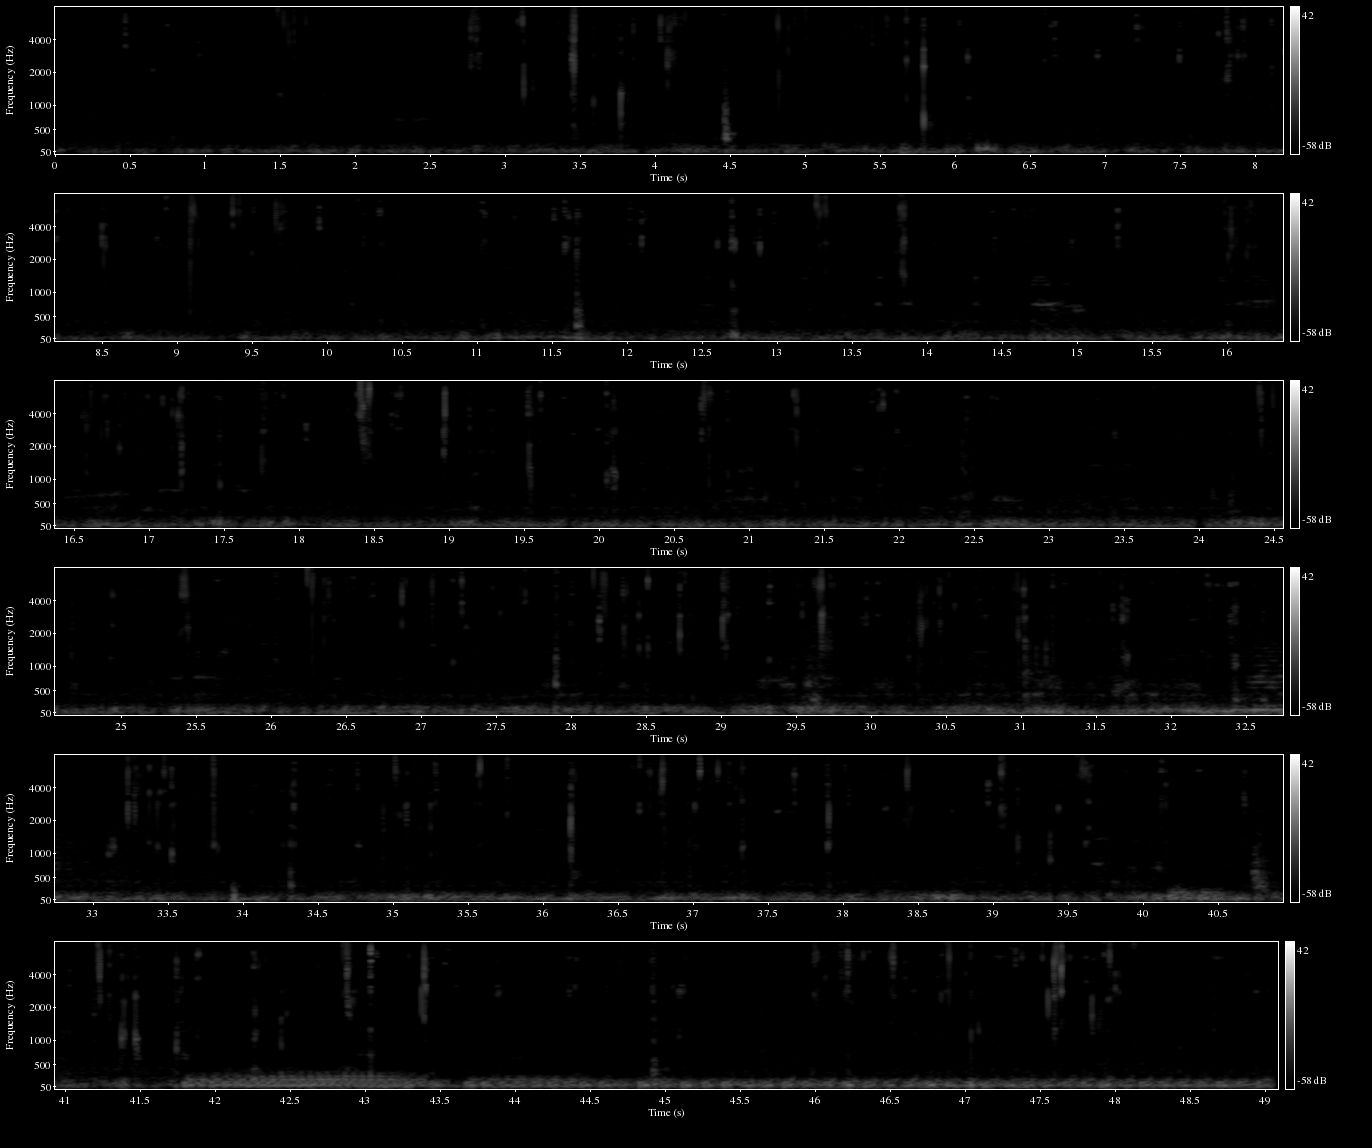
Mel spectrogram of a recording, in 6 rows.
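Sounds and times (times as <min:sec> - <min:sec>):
chewing food: 0:00.4 - 0:02.0, 0:02.6 - 0:49.0
wet mouth clicks: 0:02.8 - 0:15.4, 0:16.0 - 0:45.3, 0:46.0 - 0:49.0
steady low hum: 0:21.0 - 0:49.0
low rumble: 0:41.8 - 0:49.0.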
